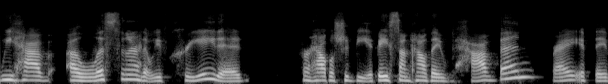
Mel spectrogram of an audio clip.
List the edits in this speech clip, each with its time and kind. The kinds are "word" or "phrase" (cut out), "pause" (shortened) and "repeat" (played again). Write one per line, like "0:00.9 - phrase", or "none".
0:01.4 - word
0:03.3 - word
0:03.7 - word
